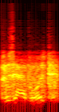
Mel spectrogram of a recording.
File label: bomb failure, speech hun; War Thunder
